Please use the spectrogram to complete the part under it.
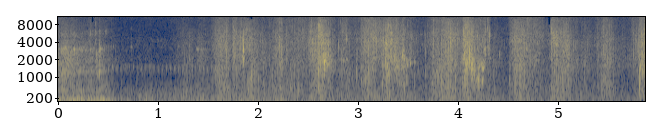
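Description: Footsteps of people walking into an old marsh area make a faint, irregular series of soft steps with no talk.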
